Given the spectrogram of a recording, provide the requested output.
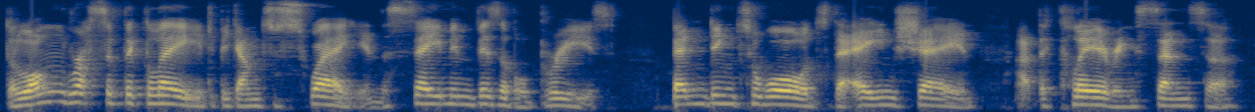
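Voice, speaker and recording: A man's voice: fairly high pitch, takes it slowly, gravelly, a bit bright, dull audio. A man narrating a fantasy audiobook in a solemn, dramatic storytelling manner.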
